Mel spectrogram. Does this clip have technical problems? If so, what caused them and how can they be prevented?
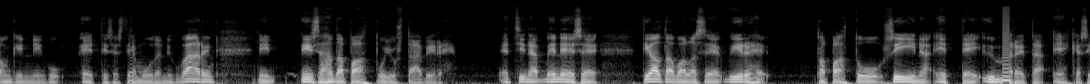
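Yes: a corrupt frame decoded at 1.30–1.33 s and over roughly two frames at 10.03–10.10 s. Flipped bits misplace energy, causing loud artifacts with error peaking around -5 dBFS that appear as brief, off-pattern bright vertical smears. Protect the stream with error checking and conceal or drop damaged frames instead of decoding them.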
